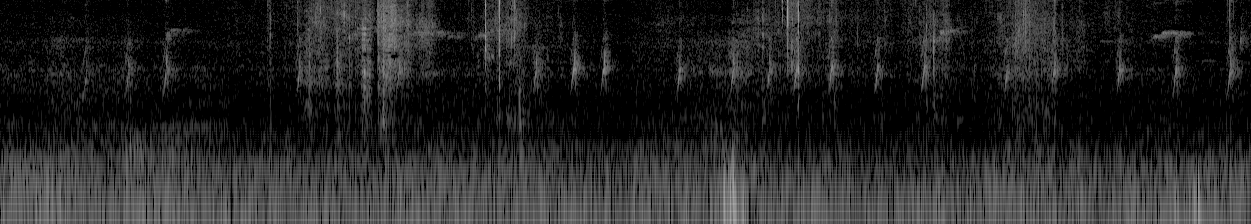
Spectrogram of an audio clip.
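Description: Faint, scattered bird chirps over a quiet background, with one low thump about halfway through.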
